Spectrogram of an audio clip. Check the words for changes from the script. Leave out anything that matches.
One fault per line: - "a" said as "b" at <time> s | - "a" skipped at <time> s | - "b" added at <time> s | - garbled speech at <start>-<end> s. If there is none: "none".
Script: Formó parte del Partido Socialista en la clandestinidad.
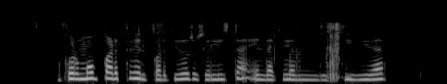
none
